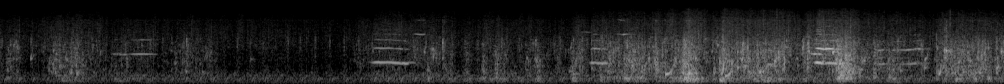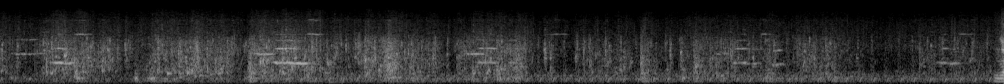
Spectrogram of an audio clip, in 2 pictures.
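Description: Wooden treadle chain pump lifting water along its trough: water splashing and pouring in repeated surges, with short high squeaks from the mechanism.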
